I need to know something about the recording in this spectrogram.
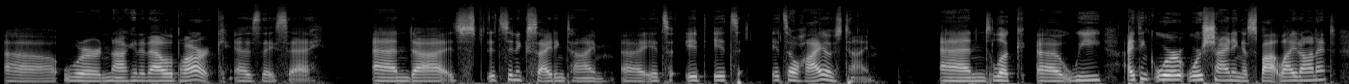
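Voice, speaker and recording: A woman's voice: deep voice, fairly even intonation, a little slow, clear, resonant tone, no room sound, clean studio sound. A woman from Indiana, a state development director, chatting as a guest on a podcast, with lots of fillers and restarts. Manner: chatty, many fillers and restarts, self-deprecating laughs. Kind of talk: casual interview talk.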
